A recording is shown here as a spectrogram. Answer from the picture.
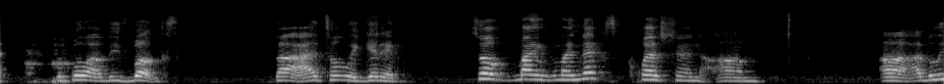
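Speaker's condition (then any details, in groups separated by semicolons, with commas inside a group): Cerebral palsy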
